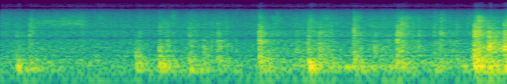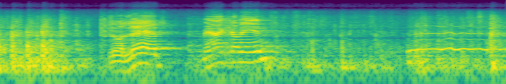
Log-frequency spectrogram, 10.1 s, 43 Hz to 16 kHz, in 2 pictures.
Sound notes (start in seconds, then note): 4.7 knocking on door; 9.1 Georgette humming in the background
